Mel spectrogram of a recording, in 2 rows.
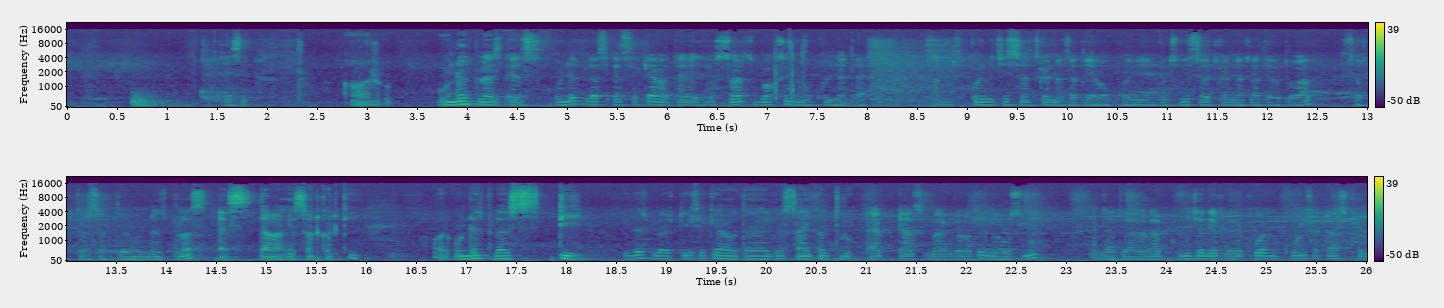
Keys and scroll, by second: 7.1 super+s, 24.6 super+t, 25.1 super+t, 25.5 super+t, 25.9 super+t.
